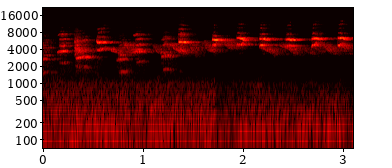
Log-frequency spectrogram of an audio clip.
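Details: Caged puff-backed bulbul recorded on 14 July 2021 during the third day of a deworming treatment: high, sharp chirped notes, first jumbled and overlapping, then settling into a rapid run of clipped whistles about four per second, over a faint low hum.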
